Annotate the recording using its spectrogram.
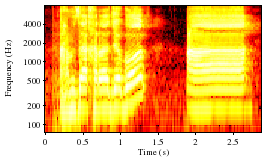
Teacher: এই হামজার মধ্যে এক আলিফ টানতে হবে।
